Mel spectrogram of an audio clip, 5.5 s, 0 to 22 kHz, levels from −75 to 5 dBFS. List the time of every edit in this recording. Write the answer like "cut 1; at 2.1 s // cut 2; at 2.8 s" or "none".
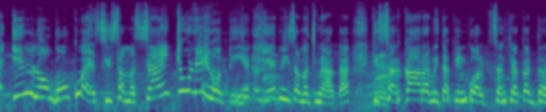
cut 1; at 2.5 s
